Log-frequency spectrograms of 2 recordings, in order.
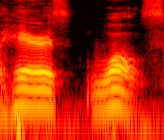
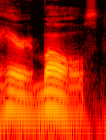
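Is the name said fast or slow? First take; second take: slow; fast. First: The name is said slowly, each word kept distinct. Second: The name is said quickly, running the words together. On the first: The speaker calls it right. "So I have to say it slow" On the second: The speaker calls it wrong. "I say it too fast, sound like Harry Balls"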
